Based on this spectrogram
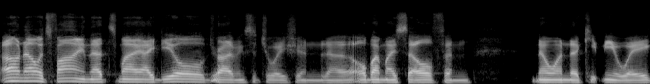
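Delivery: sincere, earnest tone, as if genuine. Retelling what Peter said about driving up alone: imitating Peter's sincere delivery. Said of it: "That sounded sincere at first".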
